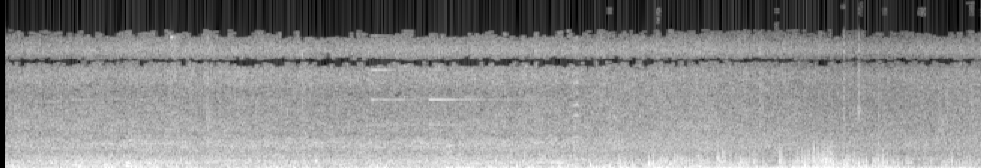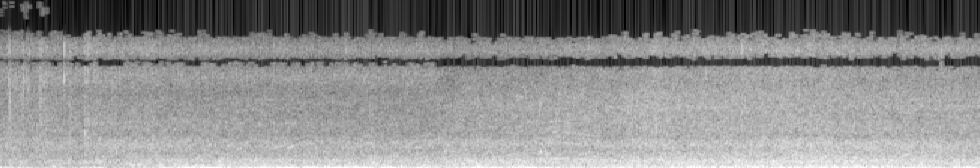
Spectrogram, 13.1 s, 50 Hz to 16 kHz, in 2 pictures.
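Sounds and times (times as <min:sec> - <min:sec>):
lake waves washing on sandy shore: 0:00.0 - 0:13.0
low steady hum: 0:06.3 - 0:13.0.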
